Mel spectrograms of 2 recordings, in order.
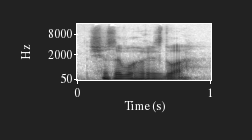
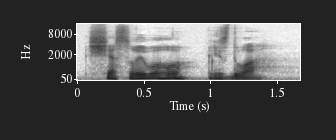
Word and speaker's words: Щасливого Різдва: And how do you say Merry Christmas in Ukraine? – Щасливого Різдва. – One more time? – Щасливого Різдва.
